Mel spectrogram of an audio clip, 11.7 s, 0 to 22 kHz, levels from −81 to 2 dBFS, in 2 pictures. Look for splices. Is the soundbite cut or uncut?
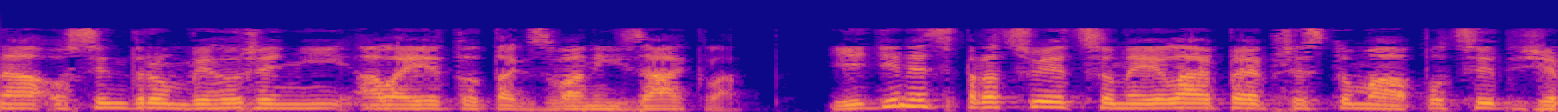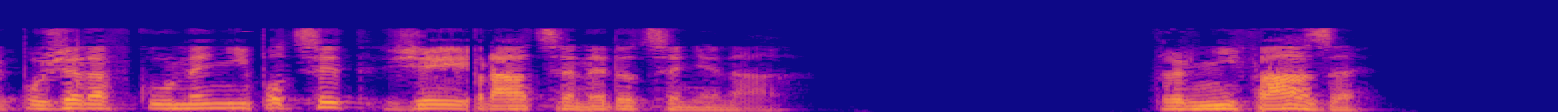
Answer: cut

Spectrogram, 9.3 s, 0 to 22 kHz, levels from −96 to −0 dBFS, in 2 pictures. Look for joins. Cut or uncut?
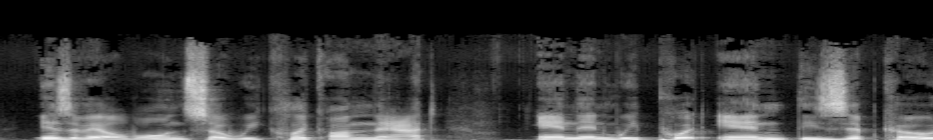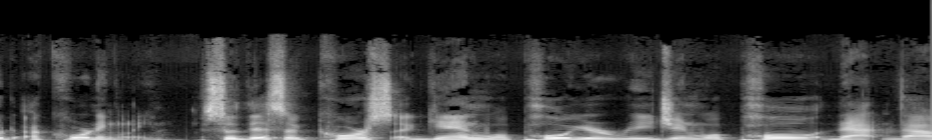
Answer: uncut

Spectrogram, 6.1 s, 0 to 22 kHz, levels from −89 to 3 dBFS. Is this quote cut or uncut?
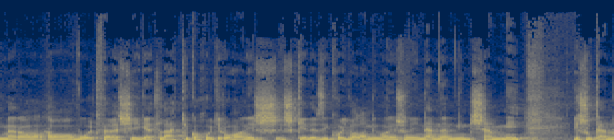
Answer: uncut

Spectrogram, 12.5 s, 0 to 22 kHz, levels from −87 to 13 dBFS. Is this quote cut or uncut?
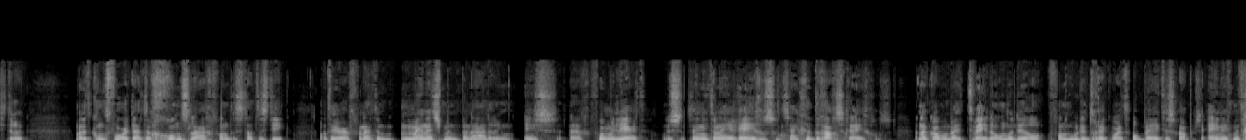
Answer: cut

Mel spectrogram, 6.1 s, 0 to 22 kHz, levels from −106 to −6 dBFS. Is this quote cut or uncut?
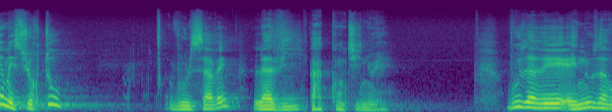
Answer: cut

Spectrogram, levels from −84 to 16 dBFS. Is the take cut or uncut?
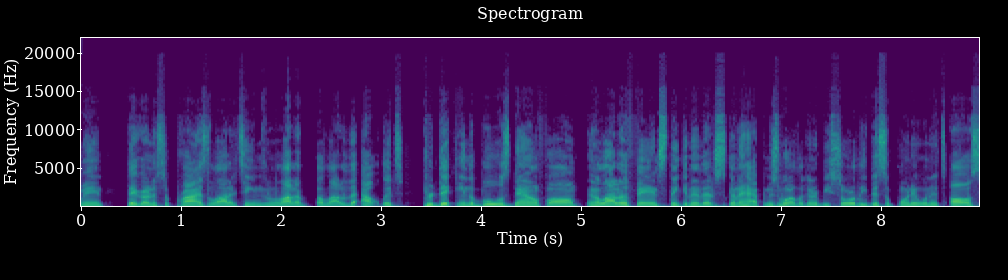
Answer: uncut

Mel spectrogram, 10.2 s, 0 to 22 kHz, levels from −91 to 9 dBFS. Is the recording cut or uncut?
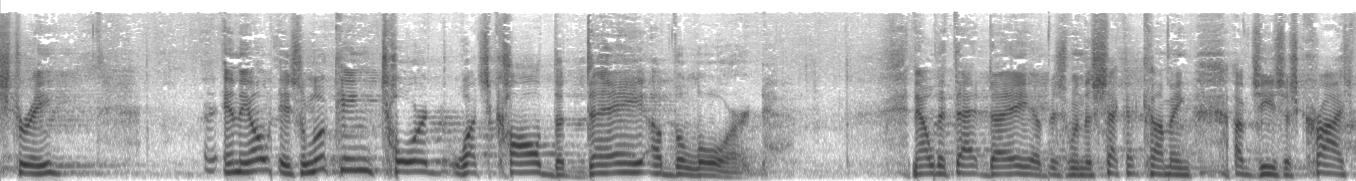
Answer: cut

